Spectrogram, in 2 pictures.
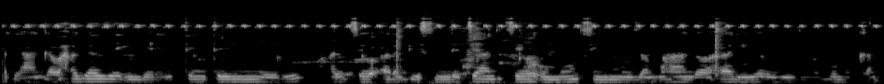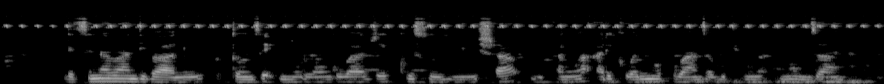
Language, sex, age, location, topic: Kinyarwanda, male, 18-24, Kigali, health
